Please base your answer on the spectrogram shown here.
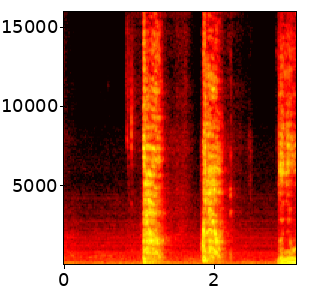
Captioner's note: coughs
